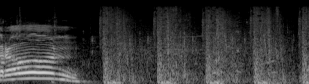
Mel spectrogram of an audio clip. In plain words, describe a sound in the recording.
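Gunshots fire several times in quick succession.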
